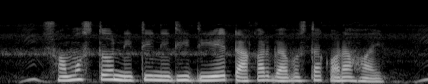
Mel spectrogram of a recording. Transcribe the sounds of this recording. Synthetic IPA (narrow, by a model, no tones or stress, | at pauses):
ʃɔmost̪onit̪inid̪ʱid̪ieʈakaɾbɛbost̪ʰakɔɾaɦɔe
